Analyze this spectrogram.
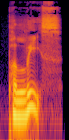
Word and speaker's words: police: Think of the word release which rhymes with the second part of police.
